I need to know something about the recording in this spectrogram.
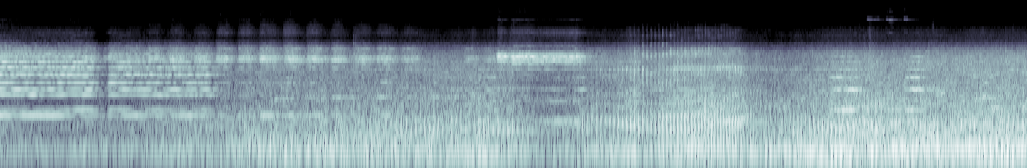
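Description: Vehicle horns in busy street traffic: one horn held for about two seconds at the start, a shorter, higher-pitched horn blast about five seconds in, and two quick beeps near the end, over the steady noise of motorcycles and other traffic.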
